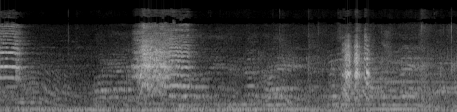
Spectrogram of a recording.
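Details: Blue-and-yellow and red-and-green macaws talking in a harsh, raspy voice: one drawn-out, bleat-like cry, then three quick rasping bursts, over a low background murmur.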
